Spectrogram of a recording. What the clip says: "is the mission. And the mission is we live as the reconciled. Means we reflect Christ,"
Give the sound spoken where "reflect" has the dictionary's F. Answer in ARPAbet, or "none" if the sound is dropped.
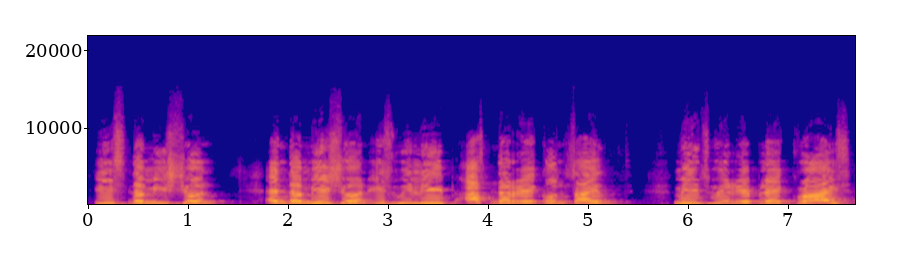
P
